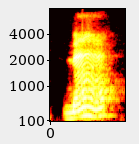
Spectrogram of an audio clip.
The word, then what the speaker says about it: gnat: So when it comes to spelling words that have silent letters in them, like gnat, which is G-A-G-N-A-T, G-N-A-T, we don't hear the G, so we might just say N-A-T.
